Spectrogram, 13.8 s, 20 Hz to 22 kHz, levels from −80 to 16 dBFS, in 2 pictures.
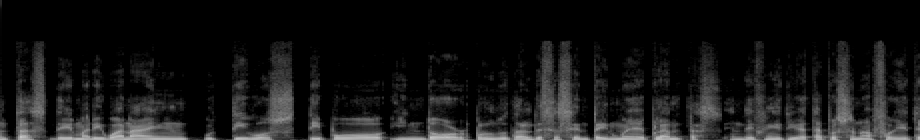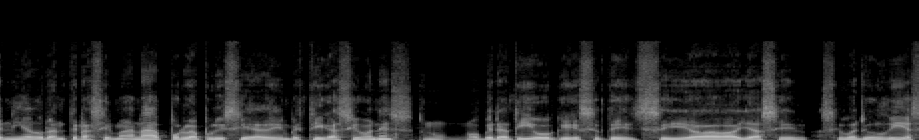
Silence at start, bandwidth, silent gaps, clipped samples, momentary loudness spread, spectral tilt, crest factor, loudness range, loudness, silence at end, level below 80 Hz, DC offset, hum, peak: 0 s; 15 kHz; none; under 0.1%; 7 LU; -7 dB/octave; 16 dB; 2 LU; -17 LUFS; 0 s; -42 dBFS; under 0.1%; none; 0 dBFS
